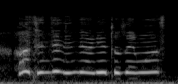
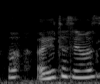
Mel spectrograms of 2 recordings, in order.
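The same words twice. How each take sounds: First: Much higher, cutesy squeaky thank-you. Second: Said in the usual way. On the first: Shown as a demonstration. Streamer showing off her high voice to chat. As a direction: pitch it way up like a cute idol. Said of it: "高い声も出せるし". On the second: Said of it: "普通の声も出せるし".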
